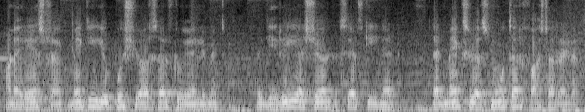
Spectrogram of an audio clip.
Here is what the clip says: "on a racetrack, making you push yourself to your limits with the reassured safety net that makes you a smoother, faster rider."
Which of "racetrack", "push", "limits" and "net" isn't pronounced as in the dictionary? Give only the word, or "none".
none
